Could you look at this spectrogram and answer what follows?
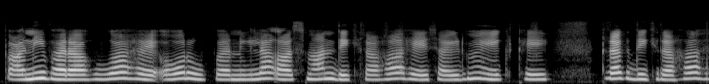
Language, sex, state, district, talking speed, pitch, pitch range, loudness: Hindi, female, Odisha, Nuapada, 150 wpm, 235 Hz, 225-260 Hz, -17 LUFS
